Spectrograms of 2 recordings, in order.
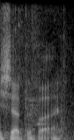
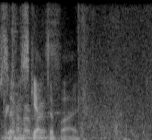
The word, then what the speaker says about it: Sceptify: Go for Should be Septify. Phonetically, it should be Septify. Yeah, it's just not. That's why it sounds wrong to me, but I think he himself calls himself Skeptify.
